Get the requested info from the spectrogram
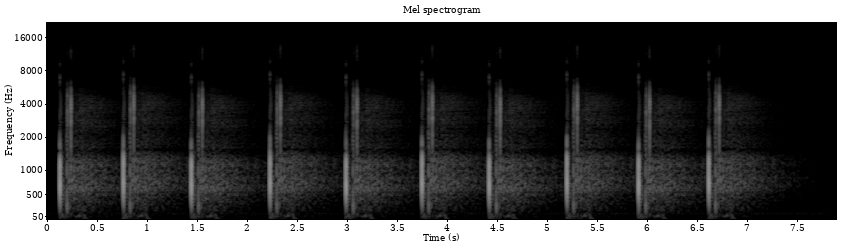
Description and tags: foot steps sound made from my yamaha psr
foot, foot-steps, footsteps, steps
